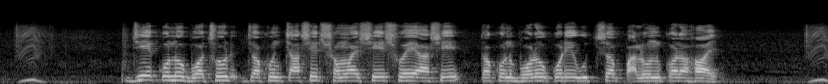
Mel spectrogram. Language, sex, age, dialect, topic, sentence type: Bengali, male, 46-50, Standard Colloquial, agriculture, statement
